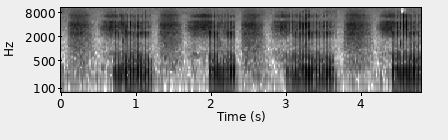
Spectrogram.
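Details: Bulldog sleeping after the dog park, snoring: loud, rattling snores on each inhalation with softer exhalations, about 24 breath cycles a minute.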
